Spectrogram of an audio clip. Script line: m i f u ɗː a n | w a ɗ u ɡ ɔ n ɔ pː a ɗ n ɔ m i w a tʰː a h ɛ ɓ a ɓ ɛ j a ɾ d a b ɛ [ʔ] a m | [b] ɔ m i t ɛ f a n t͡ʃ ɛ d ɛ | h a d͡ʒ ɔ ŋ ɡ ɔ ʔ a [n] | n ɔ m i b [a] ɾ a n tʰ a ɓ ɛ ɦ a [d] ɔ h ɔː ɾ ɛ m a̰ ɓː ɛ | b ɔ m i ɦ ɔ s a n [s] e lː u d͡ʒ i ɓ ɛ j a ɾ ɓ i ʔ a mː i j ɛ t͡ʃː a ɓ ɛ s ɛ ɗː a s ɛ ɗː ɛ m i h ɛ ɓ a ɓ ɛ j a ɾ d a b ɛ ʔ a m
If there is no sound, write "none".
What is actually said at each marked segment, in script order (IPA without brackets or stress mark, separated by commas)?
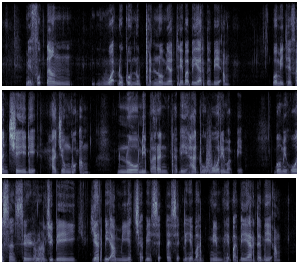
ʔ, b, m, a, d, s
